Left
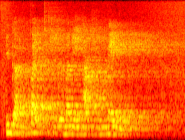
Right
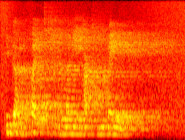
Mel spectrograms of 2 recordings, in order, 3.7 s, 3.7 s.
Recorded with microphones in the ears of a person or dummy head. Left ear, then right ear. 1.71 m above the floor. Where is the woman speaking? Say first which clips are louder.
Left 2 dB; 80° left, 6 m; by 2.5 s 85° left, 6 m.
